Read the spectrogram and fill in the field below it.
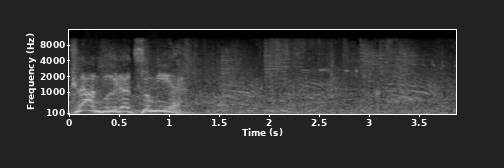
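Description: Weapons clash in a fight.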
